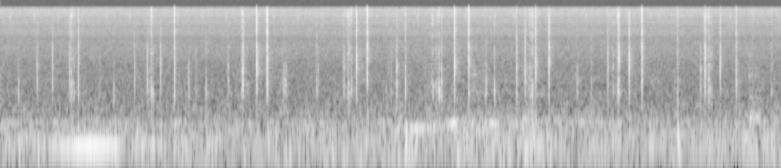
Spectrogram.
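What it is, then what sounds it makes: Leather makeup bag tapped with nails. Long nails on both hands tap a small white textured leather zip makeup bag lying flat, which feels soft and hollow. It makes quiet, quick, scattered clicks with sharp bright ticks and very short decay, over a low soft rumble that swells briefly near the start.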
